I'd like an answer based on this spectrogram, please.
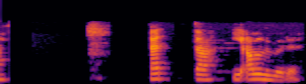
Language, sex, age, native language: Icelandic, male, 10, Icelandic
